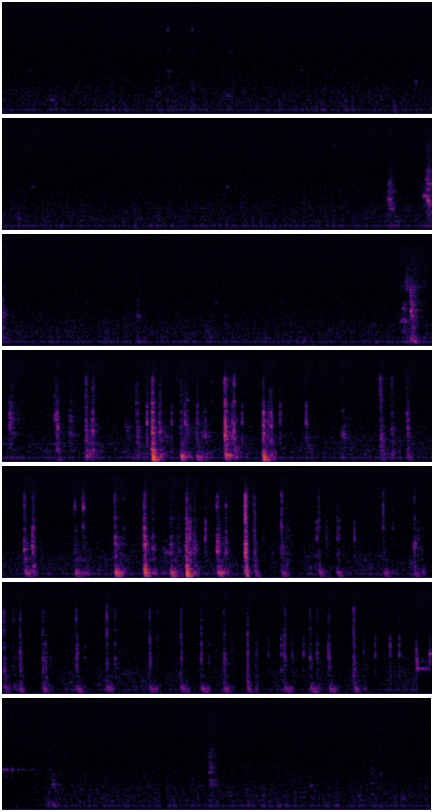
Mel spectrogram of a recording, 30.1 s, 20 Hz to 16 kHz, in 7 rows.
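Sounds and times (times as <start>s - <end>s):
typing on computer keyboard: 13.4s - 25.8s.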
